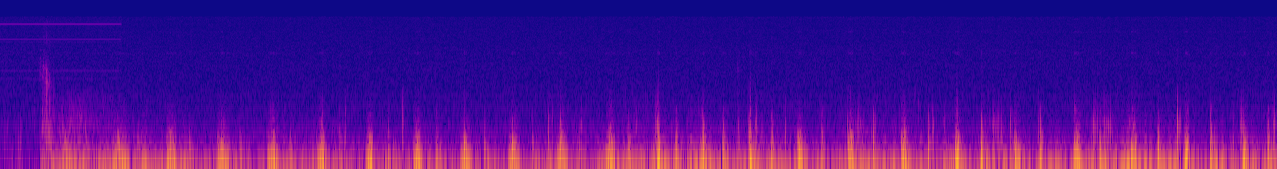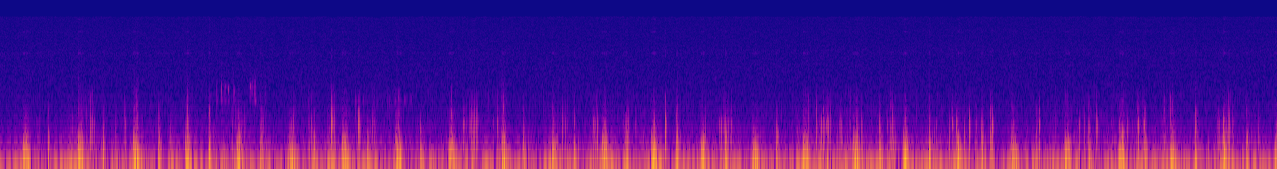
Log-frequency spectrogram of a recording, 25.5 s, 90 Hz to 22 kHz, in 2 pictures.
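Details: Heart sounds recorded during squats: fast, low heart thumps at about 118 a minute with movement noise.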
